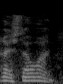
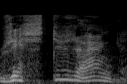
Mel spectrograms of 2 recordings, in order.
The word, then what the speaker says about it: restaurang: De kan inte säga restaurang. De säger Augusti och restaurang.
